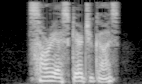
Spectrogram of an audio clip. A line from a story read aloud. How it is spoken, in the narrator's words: she said in a hoarse voice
